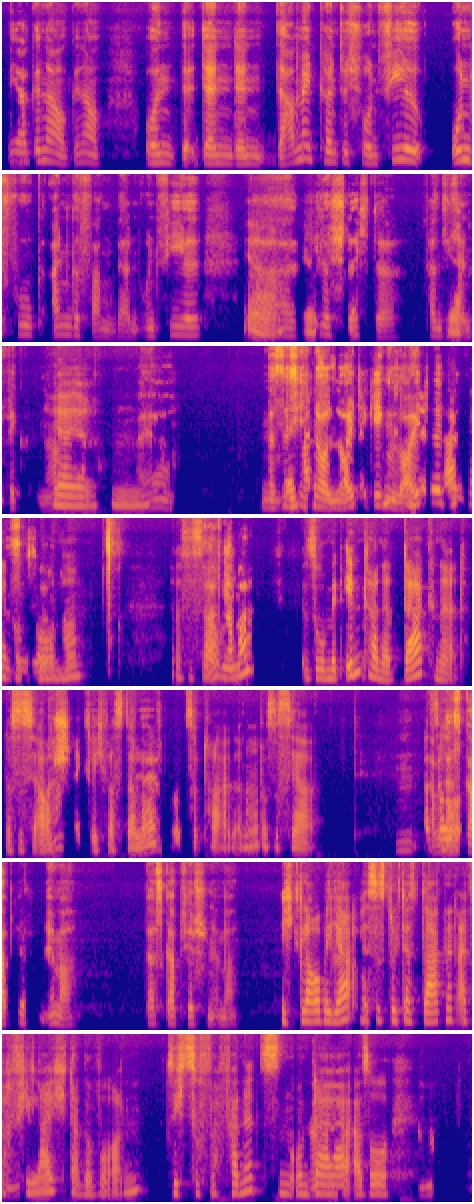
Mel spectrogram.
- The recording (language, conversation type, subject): German, unstructured, Glaubst du, dass soziale Medien unserer Gesellschaft mehr schaden als nutzen?
- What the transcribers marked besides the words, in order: static; other background noise; distorted speech; tongue click; unintelligible speech; unintelligible speech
